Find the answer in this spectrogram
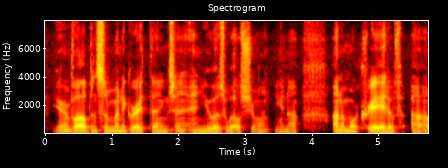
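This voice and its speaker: Here a man speaks with a New York accent at a moderate pace. His pitch is very deep and low. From New York City, Manhattan. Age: 60s. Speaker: interview show host. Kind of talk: casual interview chat.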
